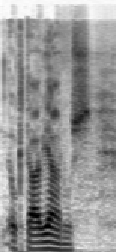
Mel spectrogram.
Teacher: Octavianos with the s retracted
